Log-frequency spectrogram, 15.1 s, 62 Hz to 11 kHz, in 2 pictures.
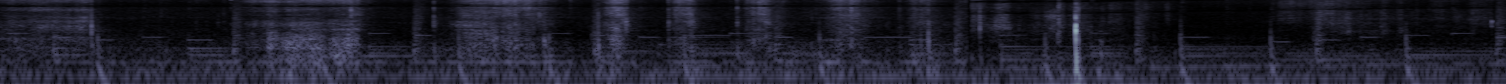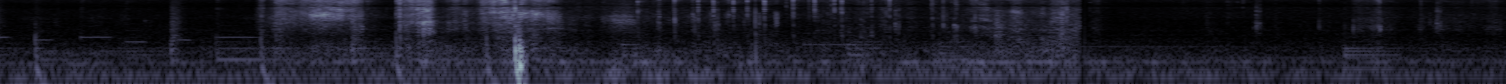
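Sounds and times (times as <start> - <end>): soft background music: 0.0 - 15.0
paper rustling and crinkling: 8.9 - 13.0.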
